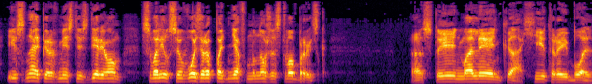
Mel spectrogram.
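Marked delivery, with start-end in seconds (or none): 6.1-8.8 sly, deep bass voice. A horned robot, after knocking a sniper into the lake: deep bass voice. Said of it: "пробасил рогатый робот".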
